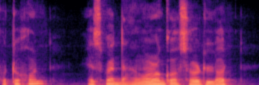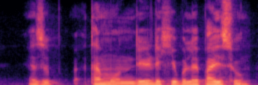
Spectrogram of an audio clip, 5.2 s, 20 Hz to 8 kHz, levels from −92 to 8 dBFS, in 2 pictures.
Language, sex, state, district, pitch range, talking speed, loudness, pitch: Assamese, male, Assam, Sonitpur, 125-145 Hz, 115 wpm, -19 LUFS, 130 Hz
